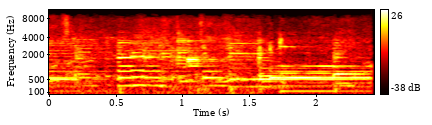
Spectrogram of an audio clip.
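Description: A live band playing, led by electric guitar over a bass line and drums, with held chords.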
